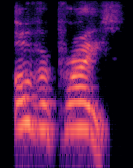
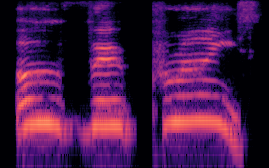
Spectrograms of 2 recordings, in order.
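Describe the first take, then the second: First: Said in the usual way. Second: Very slow, soft and dragged out; overpriced drawn out slowly and quietly. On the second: Shown as a demonstration.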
